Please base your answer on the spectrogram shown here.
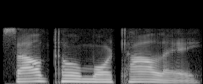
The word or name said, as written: salto mortale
